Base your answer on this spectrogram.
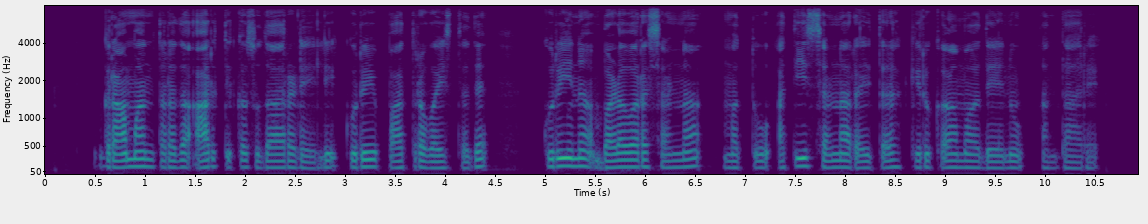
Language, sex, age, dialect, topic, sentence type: Kannada, male, 25-30, Mysore Kannada, agriculture, statement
